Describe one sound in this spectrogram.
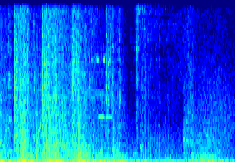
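Gunshots from a sniper rifle crack and boom in a video game.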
